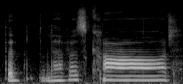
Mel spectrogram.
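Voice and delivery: slow, hushed naming of the card; slow card reveal. Real, not acted. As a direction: draw out The Lover's card softly. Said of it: "I'm talking to myself here".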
